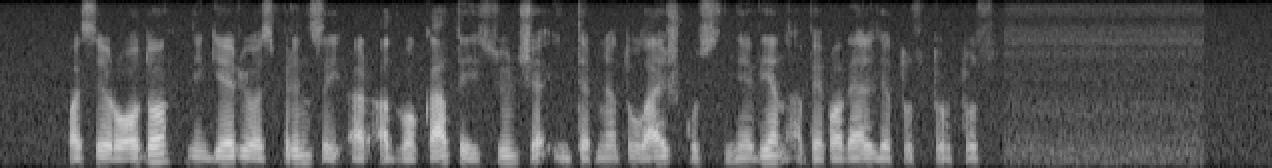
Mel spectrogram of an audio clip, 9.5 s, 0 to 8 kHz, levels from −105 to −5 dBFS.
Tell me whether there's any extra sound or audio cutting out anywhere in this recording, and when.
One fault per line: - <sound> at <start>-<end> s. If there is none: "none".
none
